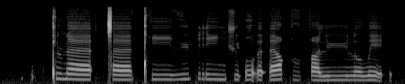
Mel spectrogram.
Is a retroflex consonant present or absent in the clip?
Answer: present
